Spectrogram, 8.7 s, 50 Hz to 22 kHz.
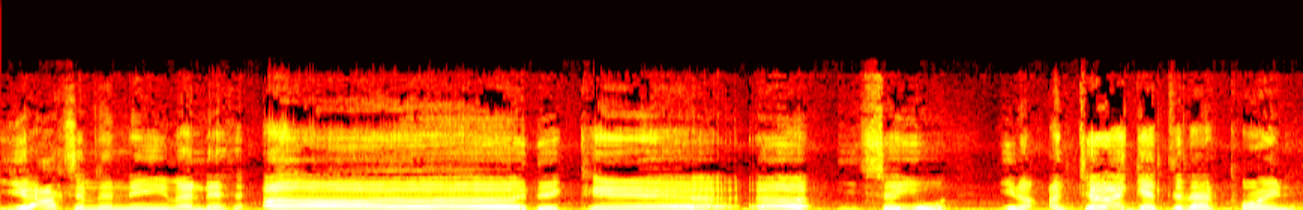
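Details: Ataxic dysarthria in an adult man with genetic spinocerebellar ataxia type 3, which affects the cerebellum, walking, talking and swallowing; his father had it and died from it.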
